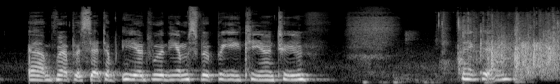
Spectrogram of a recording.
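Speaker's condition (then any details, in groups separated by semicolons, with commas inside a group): Deafness; deaf since childhood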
